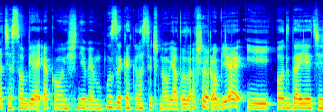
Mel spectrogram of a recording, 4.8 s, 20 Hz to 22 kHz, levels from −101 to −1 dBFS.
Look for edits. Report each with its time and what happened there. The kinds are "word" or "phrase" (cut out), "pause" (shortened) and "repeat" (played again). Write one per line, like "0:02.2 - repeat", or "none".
none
